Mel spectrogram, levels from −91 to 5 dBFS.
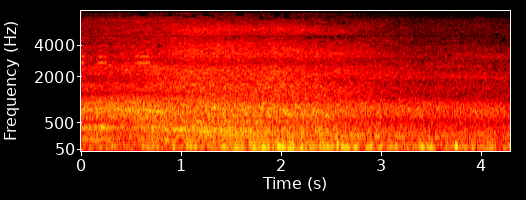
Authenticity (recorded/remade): remade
